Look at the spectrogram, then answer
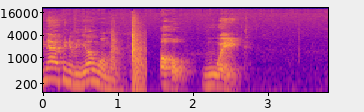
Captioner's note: door closed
